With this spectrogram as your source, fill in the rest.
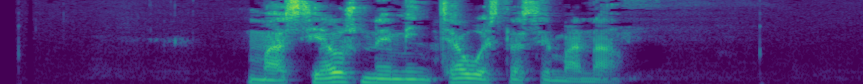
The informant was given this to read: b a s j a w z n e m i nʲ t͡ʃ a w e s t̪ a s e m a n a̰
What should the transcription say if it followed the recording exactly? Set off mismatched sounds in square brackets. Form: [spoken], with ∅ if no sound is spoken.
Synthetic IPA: [m] a s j a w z n e m i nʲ t͡ʃ a w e s t̪ a s e m a n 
